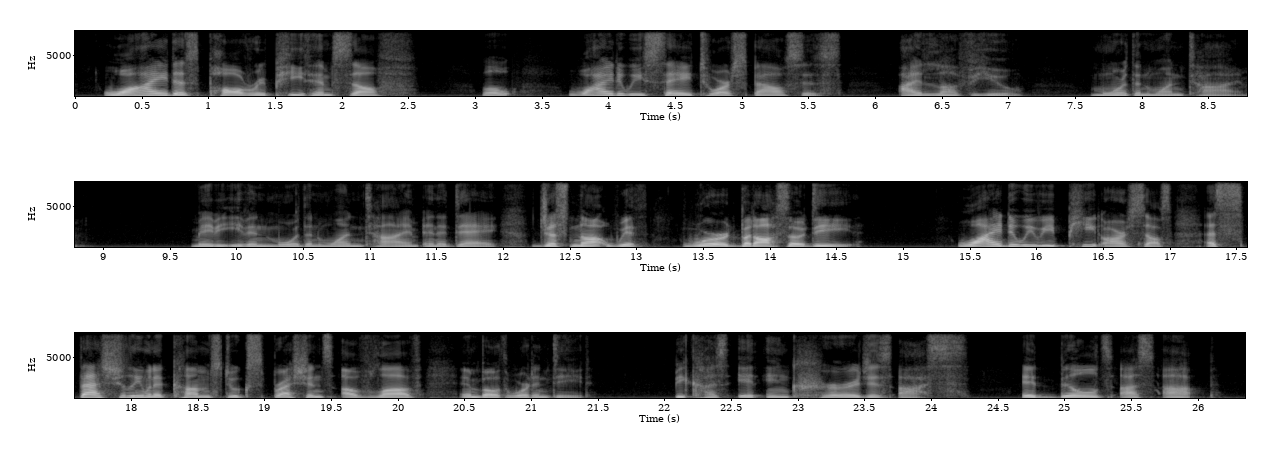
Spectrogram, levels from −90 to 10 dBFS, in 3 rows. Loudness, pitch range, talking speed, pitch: -26 LUFS, 95-145 Hz, 140 wpm, 120 Hz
